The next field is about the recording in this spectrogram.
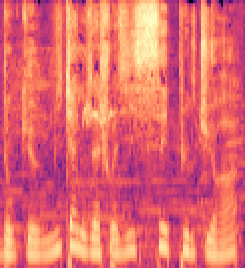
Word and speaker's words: Sepultura: alors je ne savais pas d'ailleurs qu'il fallait prononcer Sepultura.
